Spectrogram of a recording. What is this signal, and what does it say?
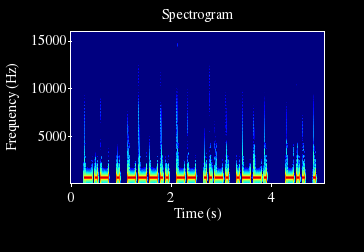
Morse code, heard as a keyed tone, about 22 wpm, 700 Hz. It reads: KE8MFP DE
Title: USA Callsign DE Callsign - 6 Characters - 22wpm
